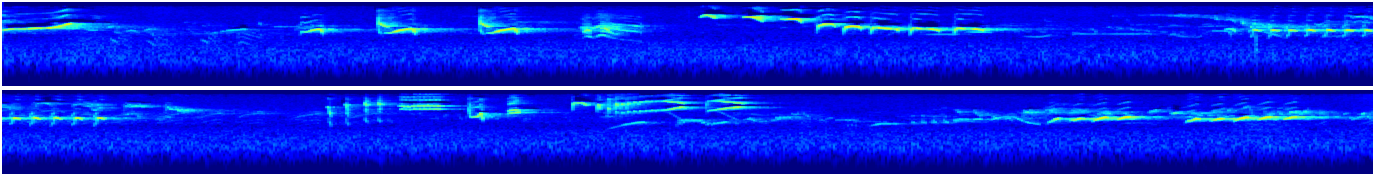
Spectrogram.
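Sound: birdsong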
